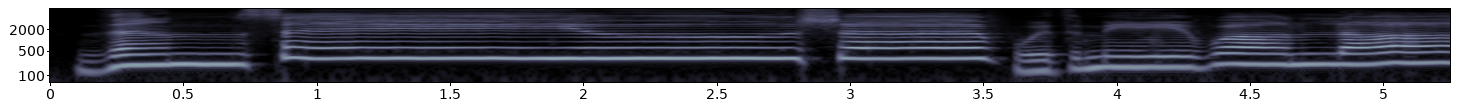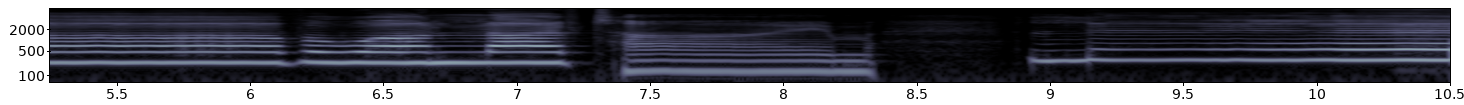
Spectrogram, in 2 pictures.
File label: Blue Encore200 male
